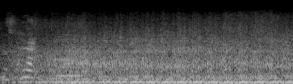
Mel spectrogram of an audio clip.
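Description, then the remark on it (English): A bus engine idles with a steady, low rumble that holds evenly for the whole few seconds, with faint muffled voices briefly audible at the start; the bus is carrying a group of travellers into Serbia. “takes the bus into Serbia, the fourth country on her trail.”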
